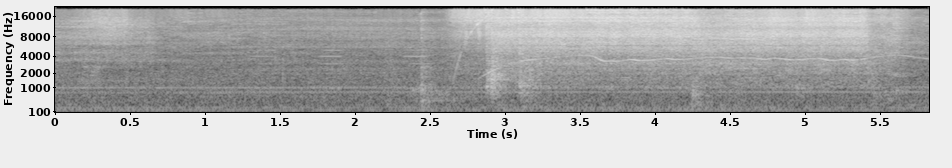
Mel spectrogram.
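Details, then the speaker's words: Dental drill whine, starting up and running steadily over room hum, as a veterinarian enlarges a carious cavity in a molar behind the carnassial tooth of a 6-year-old Labrador for a filling, keeping the outer opening small. "So I'm just making inside cavity little bigger and I am outside I'm just trying to keep as as smaller as possible."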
